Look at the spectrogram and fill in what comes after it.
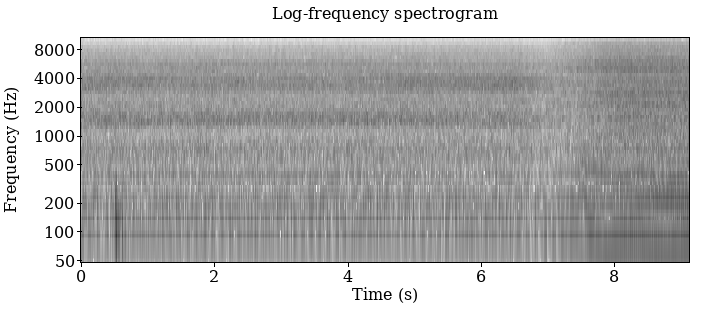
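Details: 2012 Toyota Avanza that overheated and stalled on the highway from poor cooling, after engine teardown, reassembly and radiator refill: smooth, even idle with a steady hiss on top, no stumbling or surging; sounds healthy.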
